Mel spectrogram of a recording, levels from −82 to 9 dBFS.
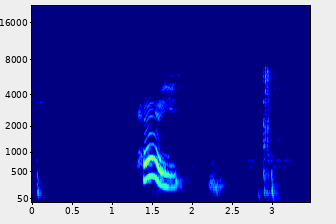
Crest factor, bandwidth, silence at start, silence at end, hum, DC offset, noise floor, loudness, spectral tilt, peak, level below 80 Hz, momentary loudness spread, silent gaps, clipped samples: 20 dB; 7.4 kHz; 1.3 s; 0.45 s; none; under 0.1%; -84 dBFS; -40 LUFS; -3 dB/octave; -26 dBFS; -86 dBFS; 19 LU; none; under 0.1%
